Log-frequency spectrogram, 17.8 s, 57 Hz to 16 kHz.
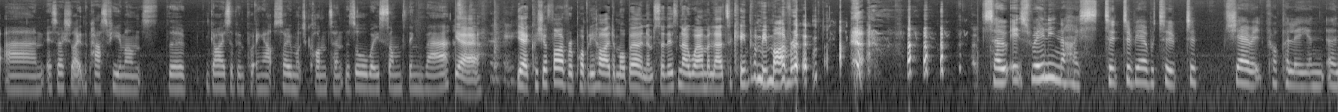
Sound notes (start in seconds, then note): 10.5 loud laughing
